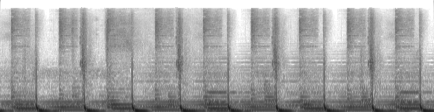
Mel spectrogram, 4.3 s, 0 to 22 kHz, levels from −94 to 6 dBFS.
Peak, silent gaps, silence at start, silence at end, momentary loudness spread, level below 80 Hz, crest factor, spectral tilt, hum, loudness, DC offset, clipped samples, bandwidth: -2 dBFS; none; 0 s; 0 s; 3 LU; -18 dBFS; 12 dB; -6 dB/octave; none; -18 LUFS; under 0.1%; under 0.1%; 16 kHz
